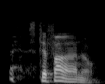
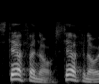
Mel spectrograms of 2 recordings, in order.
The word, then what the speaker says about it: Stefano: Um, and I got the name wrong at the first, but it's S- Stefano. No, that's wrong Stefan, again. It's Stefano. wrong again. Stefano.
